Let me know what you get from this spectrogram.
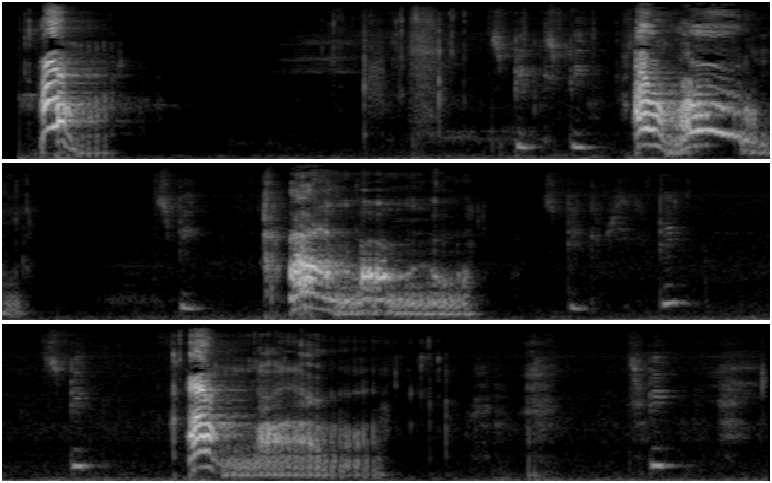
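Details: A pet Miniature Fox Terrier picking a fight with a person's hand indoors gives sharp, high barks that slide into rough growls, about four bursts with quiet gaps and small squeaks between.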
